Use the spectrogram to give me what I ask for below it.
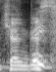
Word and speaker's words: Chungus: And then in later that night, I was just with Rose, and then I just thought, oh, what does Chungus rhyme with? It rhymes with fungus.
